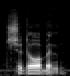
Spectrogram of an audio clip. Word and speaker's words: Chudobin: Uttalar man så? Chudobin. – Ja, men det är nog säkert rätt.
